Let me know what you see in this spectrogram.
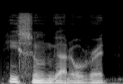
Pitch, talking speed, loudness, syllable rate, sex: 85 Hz, 245 wpm, -16 LUFS, 5.9 syllables/s, male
